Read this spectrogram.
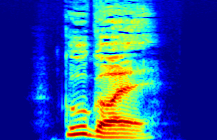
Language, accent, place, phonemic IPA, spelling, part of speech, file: German, Germany, Berlin, /ˈɡuːɡɔl/, Googol, noun, De-Googol.ogg
- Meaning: googol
